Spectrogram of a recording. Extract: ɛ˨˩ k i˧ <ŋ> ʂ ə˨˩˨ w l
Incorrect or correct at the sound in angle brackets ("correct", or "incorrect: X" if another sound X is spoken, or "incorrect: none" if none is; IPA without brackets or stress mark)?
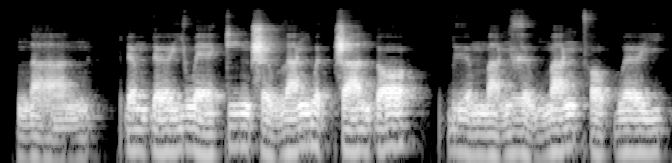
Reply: correct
